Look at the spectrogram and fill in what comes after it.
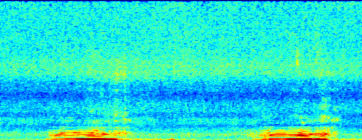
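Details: In Kruger National Park, South Africa, three large male lions contest one lioness; two deep, drawn-out roaring moans, each under a second, rich in harmonics and slightly falling, separated by a short pause.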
